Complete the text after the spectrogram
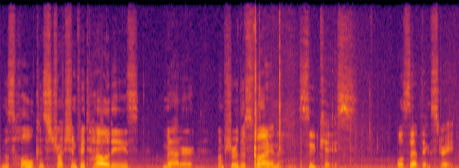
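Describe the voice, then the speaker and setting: An actor playing a pompous, boastful, snobbish rich tycoon in a video game. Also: male voice, mid-range voice, big pitch swings, measured pace, a little hiss or hum. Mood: smug. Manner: pompous, posh, boastful rich-guy delivery. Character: pompous, snobbish rich tycoon Maximilian, self-satisfied and callous. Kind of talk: video game character acting.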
